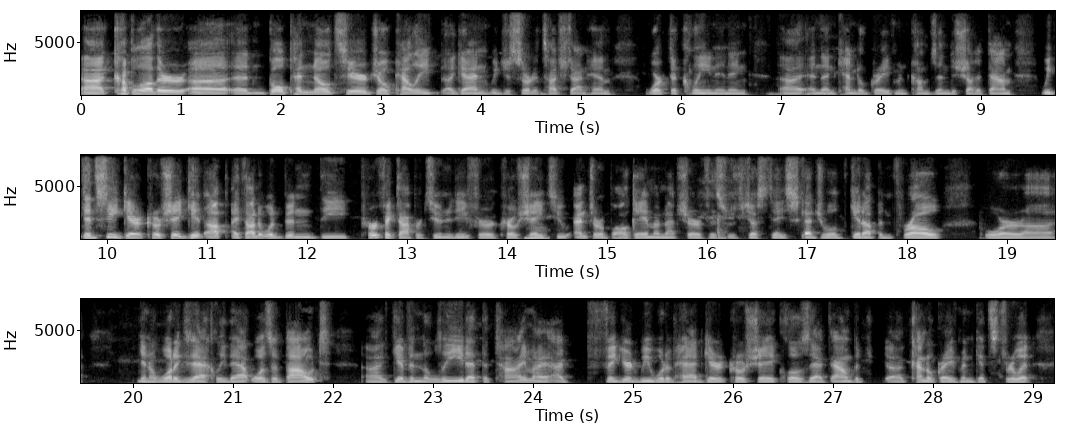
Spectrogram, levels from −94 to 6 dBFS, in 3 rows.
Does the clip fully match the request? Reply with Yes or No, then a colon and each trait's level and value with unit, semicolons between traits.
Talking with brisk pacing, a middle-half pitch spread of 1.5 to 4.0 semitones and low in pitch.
Yes: fast, 215 wpm; average, 2.9 semitones; low, 110 Hz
